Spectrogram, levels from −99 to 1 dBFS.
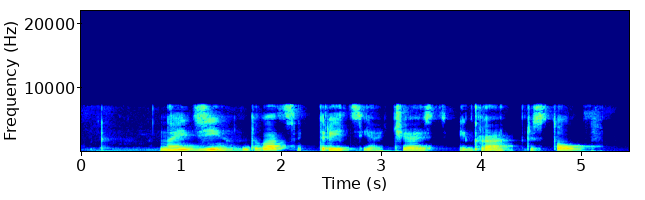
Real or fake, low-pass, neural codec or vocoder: real; 7.2 kHz; none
